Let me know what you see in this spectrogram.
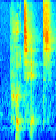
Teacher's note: I wouldn't put it past him. We're connecting put and it because put ends with a consonant, it begins with a vowel, so the T moves to the beginning of it. Put it. I wouldn't put it past him.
